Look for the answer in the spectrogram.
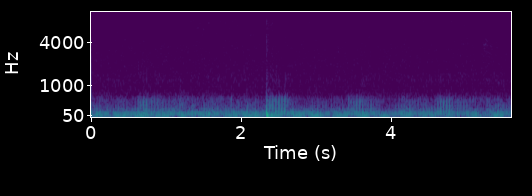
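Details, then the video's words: Domestic cat, five months old, rumbling a loud low purr during a head massage while cuddled on a lap; smooth continuous vibration with breathing swells, interrupted once by a brief sharp click midway. "Cute cat purrs loudly when his head is massaged"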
